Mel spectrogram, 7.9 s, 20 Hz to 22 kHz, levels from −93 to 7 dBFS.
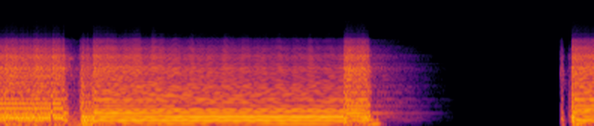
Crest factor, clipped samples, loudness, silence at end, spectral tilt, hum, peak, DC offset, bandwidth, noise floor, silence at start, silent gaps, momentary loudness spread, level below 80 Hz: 14 dB; under 0.1%; -13 LUFS; 0 s; -7.5 dB/octave; none; 0 dBFS; under 0.1%; 6.4 kHz; -82 dBFS; 0 s; 6.37-7.29 s; 3 LU; -40 dBFS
